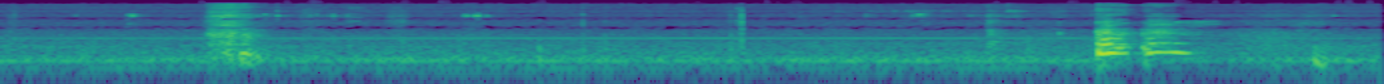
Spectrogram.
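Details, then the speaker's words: A young cat gives three short, harsh bursts, one alone and then a quick pair, in a quiet room: coughing. "No more coughing."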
